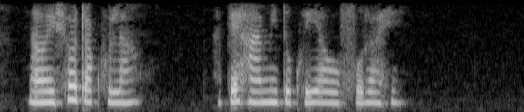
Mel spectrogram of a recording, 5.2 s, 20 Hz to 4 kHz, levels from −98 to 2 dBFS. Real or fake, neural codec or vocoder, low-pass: real; none; 3.6 kHz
